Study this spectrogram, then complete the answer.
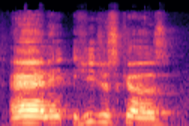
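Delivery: usual speaking voice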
